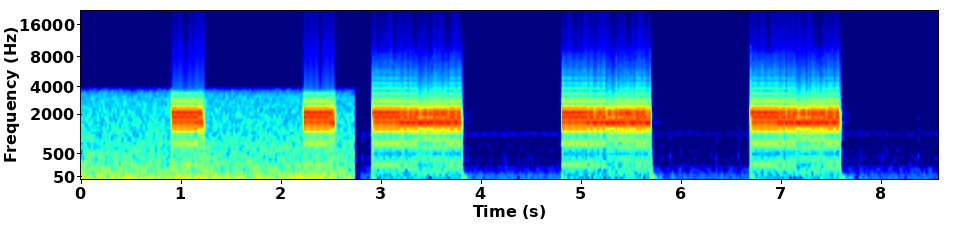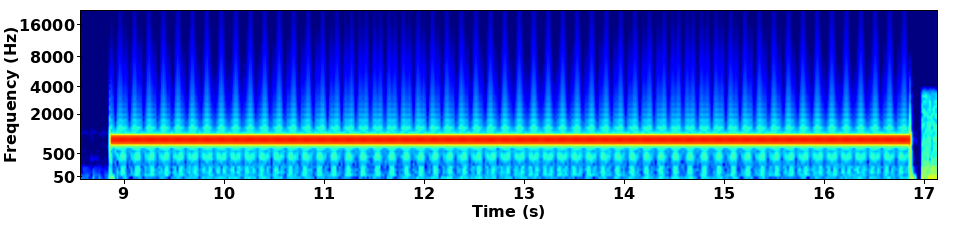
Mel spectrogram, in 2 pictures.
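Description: Three short electronic beeps over a faint hiss, then three one-second bursts of EAS SAME header data tones. About nine seconds in, the steady EAS attention signal starts and sounds without a break to the end.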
